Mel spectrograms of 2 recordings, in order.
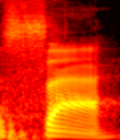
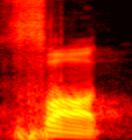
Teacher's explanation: kalau sa udaranya keluar sa. Tapi kalau sad udaranya berkumpul di dalam sad. Di dalam dia.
